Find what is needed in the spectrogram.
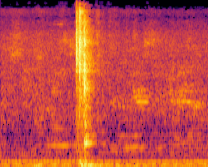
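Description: A single sharp click about a second in as the mirrored door of a wooden medicine cabinet is pulled open, over a steady low hum.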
